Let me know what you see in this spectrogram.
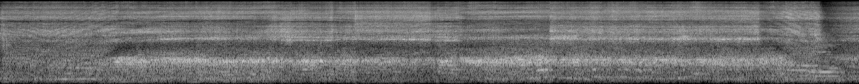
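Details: Steady high-pitched whine of a dental drill removing an old crown from a male patient's tooth before CEREC crown preparation, with small pitch changes as it touches the tooth.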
